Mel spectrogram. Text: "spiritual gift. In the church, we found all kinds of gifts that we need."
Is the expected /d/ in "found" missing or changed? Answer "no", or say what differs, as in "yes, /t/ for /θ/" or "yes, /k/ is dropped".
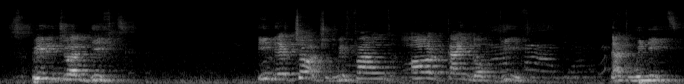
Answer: no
